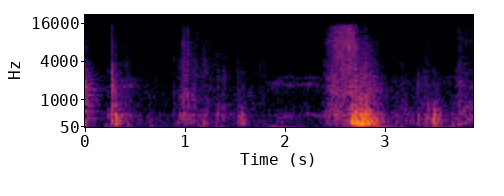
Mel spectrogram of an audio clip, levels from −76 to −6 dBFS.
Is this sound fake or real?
real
